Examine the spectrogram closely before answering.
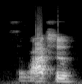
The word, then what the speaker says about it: Sriracha: I'm pretty sure there's a silent R in there, like there's a silent J in yogging. Sriracha.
